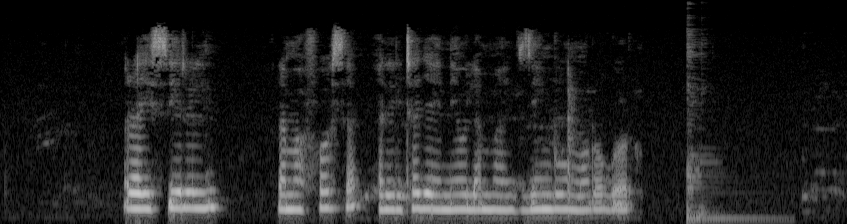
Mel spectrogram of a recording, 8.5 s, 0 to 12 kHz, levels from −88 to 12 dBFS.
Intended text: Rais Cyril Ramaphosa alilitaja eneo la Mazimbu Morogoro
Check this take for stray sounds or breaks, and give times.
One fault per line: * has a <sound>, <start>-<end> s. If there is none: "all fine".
* has a thud, 6.9-8.0 s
